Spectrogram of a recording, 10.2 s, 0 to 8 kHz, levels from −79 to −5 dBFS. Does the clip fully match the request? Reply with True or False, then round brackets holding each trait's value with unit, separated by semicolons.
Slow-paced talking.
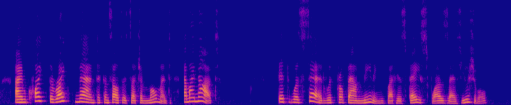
False (160 wpm)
